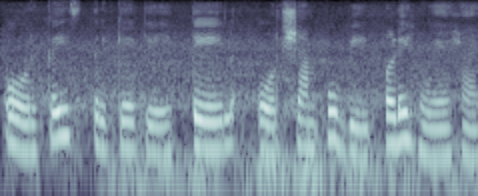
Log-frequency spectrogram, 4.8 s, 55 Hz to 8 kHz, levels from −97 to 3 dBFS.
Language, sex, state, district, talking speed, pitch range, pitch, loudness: Hindi, female, Punjab, Fazilka, 150 wpm, 160-210 Hz, 185 Hz, -17 LUFS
